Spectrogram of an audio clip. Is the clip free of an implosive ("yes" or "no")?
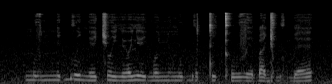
no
